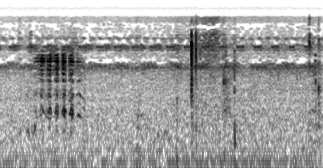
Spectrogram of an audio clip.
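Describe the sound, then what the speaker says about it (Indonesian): A goat brought as a dowry bleats a few short, faint calls early on, over a quiet outdoor hiss with insects, followed by scattered light knocks and no talk. "Ini saya bawakan kambing sebagai mas kawinnya, Pak Pin."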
